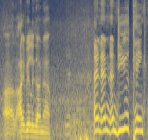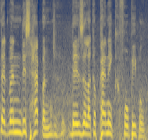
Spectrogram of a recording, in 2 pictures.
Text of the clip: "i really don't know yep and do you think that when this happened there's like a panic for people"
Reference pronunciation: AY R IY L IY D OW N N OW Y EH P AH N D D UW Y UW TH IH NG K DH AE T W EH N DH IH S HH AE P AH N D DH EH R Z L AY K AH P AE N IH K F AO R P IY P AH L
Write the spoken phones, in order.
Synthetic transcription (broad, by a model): AY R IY L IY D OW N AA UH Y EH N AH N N D UW Y UW T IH NG K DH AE T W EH N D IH S HH AE P AH N D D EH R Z L AY K AH P AE N IH K F AO R P IY P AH L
